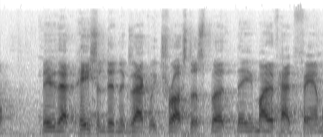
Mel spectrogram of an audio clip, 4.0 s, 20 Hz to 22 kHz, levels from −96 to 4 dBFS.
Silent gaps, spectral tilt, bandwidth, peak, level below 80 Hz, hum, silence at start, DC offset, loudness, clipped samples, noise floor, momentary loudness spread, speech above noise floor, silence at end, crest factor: none; -3.5 dB/octave; 16.5 kHz; -4 dBFS; -68 dBFS; none; 0 s; under 0.1%; -24 LUFS; under 0.1%; -47 dBFS; 6 LU; 23 dB; 0 s; 20 dB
